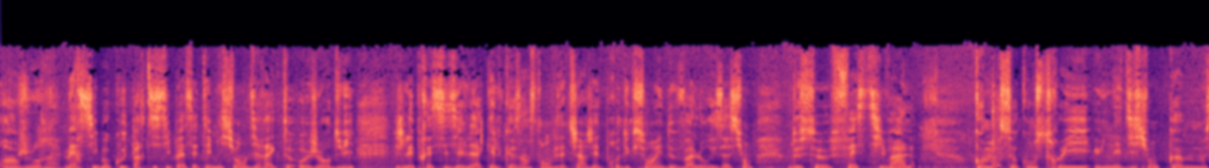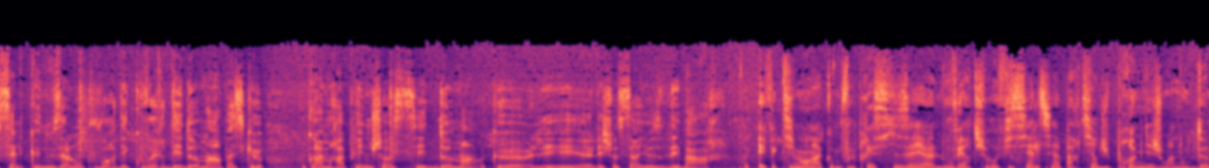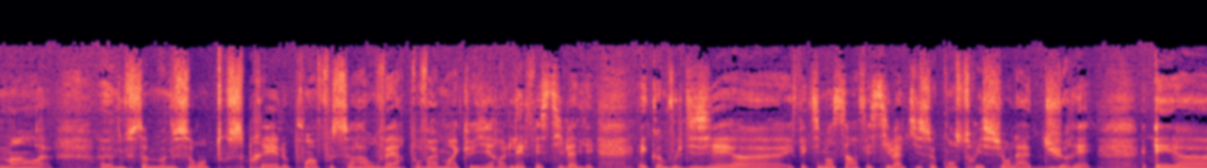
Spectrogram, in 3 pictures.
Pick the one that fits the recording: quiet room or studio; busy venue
busy venue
